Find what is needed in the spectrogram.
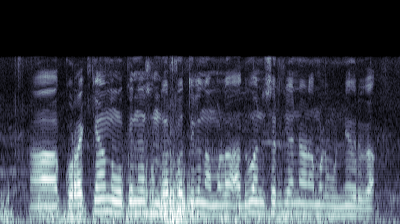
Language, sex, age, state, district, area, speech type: Malayalam, male, 30-45, Kerala, Alappuzha, rural, spontaneous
